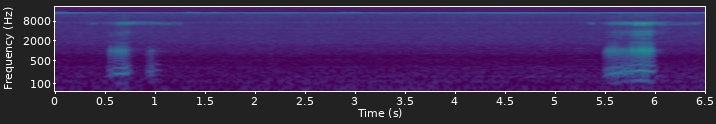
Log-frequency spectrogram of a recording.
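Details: Young male long-coat Chihuahua, black, tan and white, snoring softly: two short, rasping breaths about five seconds apart, each a low buzzy rumble, with a quiet indoor background.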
